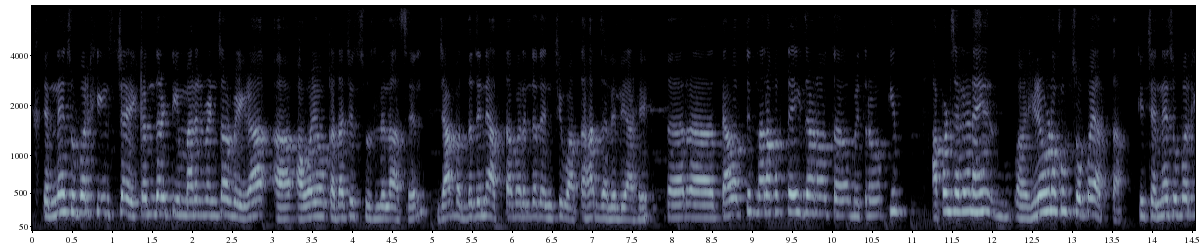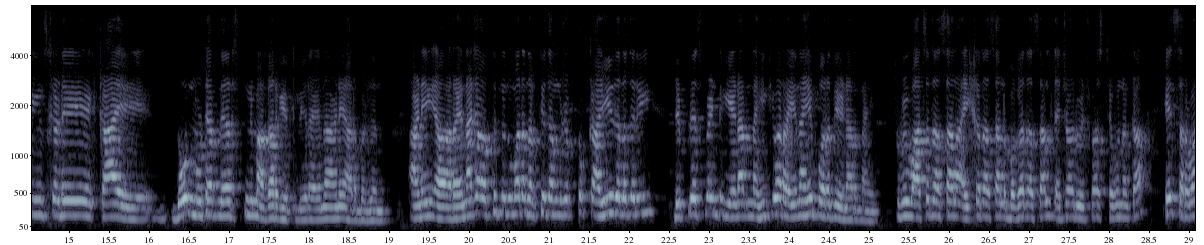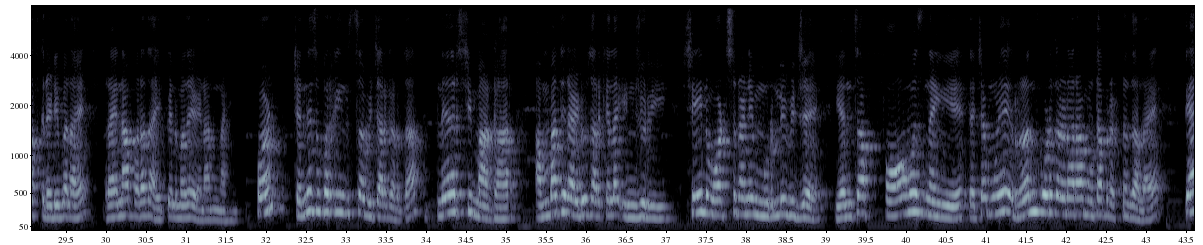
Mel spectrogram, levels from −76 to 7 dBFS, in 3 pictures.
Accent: native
